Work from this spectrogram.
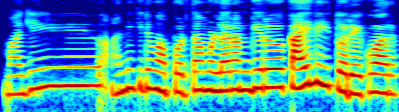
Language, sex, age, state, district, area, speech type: Goan Konkani, female, 18-30, Goa, Murmgao, rural, spontaneous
